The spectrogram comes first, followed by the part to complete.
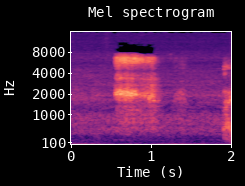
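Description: A short, breathy exhale or hiss of breath lasting about half a second, from a man pausing to think. A spoken word begins just before the end.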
